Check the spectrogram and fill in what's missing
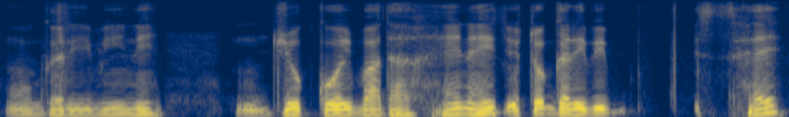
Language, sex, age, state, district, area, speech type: Hindi, male, 18-30, Uttar Pradesh, Jaunpur, rural, spontaneous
